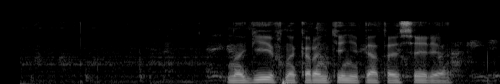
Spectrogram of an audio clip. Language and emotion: Russian, neutral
